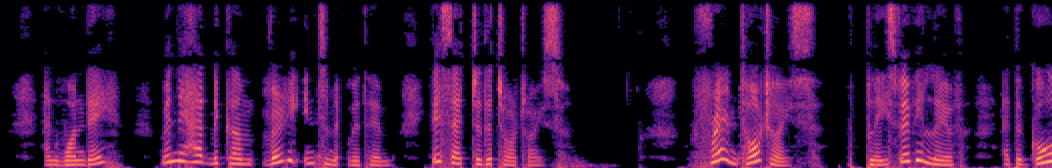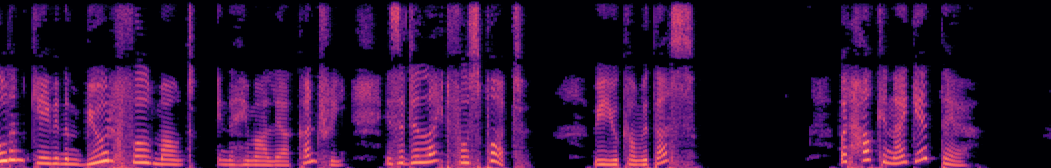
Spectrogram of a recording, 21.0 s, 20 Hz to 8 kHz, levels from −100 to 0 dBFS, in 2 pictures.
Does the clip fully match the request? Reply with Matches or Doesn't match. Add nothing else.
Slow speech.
Doesn't match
